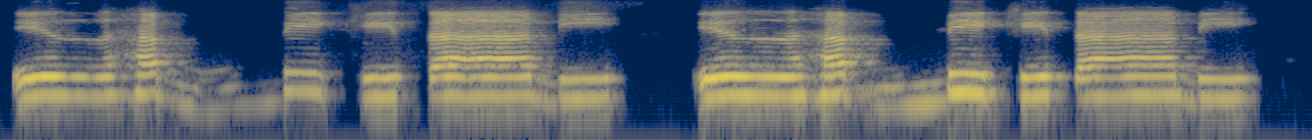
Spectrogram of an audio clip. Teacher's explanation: kena huruf ba, ketemu ba, jadi kita ikutin yang keduanya. Yang keduanya ditasdidkan langsung.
